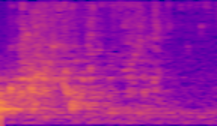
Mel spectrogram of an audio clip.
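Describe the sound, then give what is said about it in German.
Water rushes steadily into a cooking pot holding tomatoes, a continuous splashing pour with a bright hiss, lasting about a second and a half without any voices; stock cubes go in with the water. “Die Tomaten rein. Wasser und Brühwürfel. Wasser.”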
